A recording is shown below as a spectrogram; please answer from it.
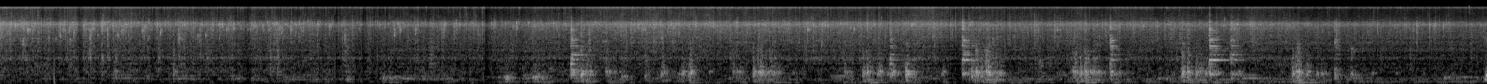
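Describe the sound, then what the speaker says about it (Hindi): Onions fry in hot oil with a loud, continuous sizzle and a close, constant hiss, broken by spatula stirs and scrapes throughout. "सबसे पहले हम ऑयल में डालेंगे प्याज"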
